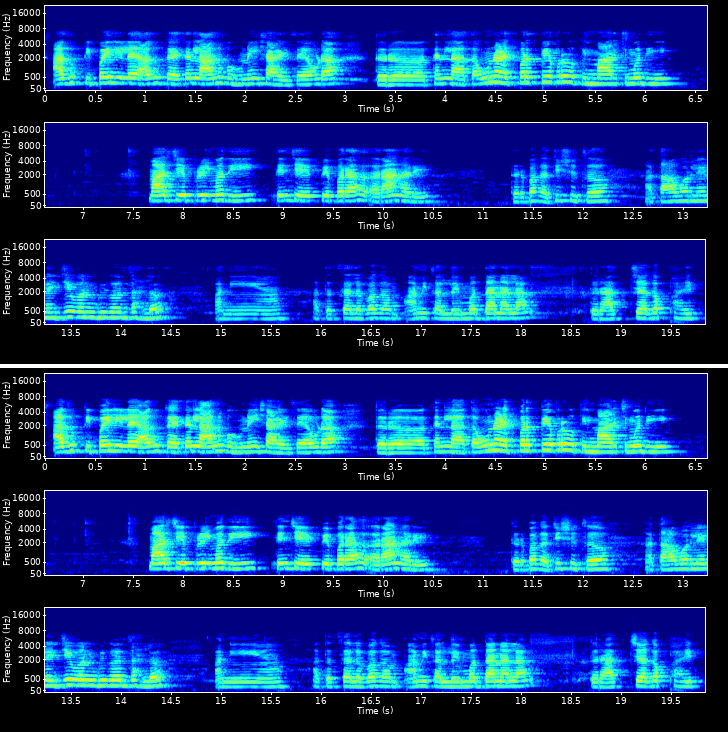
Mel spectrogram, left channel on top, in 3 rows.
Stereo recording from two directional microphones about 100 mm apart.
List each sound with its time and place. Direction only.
0.0 s a woman's voice: 15° right (ahead or behind)
7.9 s a woman's voice: 20° right (ahead or behind)
14.9 s a woman's voice: 25° right (ahead or behind)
